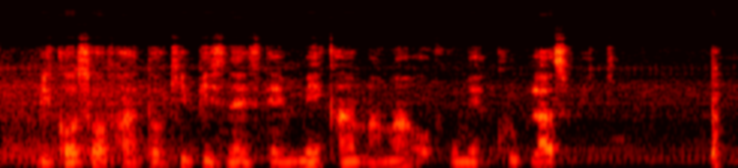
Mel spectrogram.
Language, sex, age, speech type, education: Nigerian Pidgin, male, 15-29, spontaneous, tertiary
